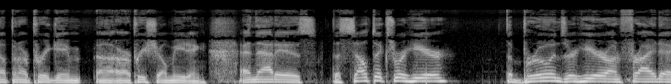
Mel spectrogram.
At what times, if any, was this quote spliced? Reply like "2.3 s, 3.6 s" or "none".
3.2 s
